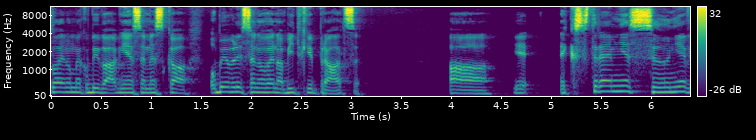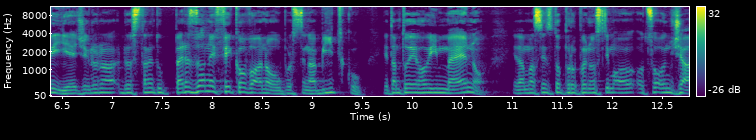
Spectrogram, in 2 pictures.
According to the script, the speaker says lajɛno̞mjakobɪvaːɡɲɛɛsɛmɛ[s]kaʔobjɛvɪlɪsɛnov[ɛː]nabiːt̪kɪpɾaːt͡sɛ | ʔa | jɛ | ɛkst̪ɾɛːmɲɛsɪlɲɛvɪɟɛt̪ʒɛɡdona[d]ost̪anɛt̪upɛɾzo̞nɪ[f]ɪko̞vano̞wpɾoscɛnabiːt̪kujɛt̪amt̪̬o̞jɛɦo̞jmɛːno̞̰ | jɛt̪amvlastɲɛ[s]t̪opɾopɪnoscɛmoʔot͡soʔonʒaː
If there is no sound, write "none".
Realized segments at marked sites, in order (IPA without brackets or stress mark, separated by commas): s, ɛː, d, f, s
